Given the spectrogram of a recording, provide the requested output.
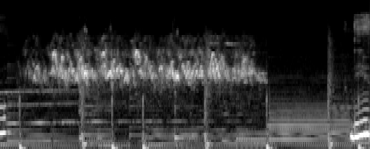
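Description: A sparrow chatters in a dense run of quick, high chirps for about three seconds, over steady background music with a soft beat.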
